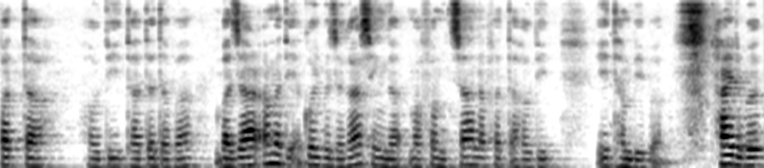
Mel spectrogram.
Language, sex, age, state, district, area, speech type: Manipuri, male, 18-30, Manipur, Thoubal, rural, spontaneous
